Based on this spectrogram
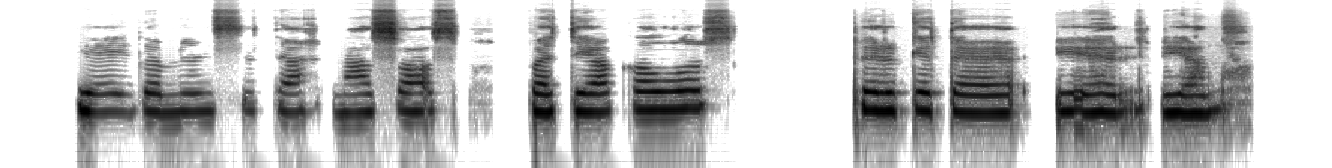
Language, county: Lithuanian, Vilnius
